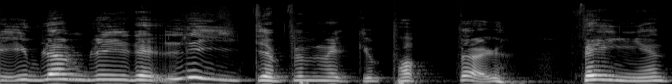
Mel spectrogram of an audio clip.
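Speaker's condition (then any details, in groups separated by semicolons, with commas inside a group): Cerebral palsy; from birth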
